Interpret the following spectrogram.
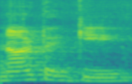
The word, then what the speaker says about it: Nautanki: I'm gonna go for a pronunciation try here. Please let me know if it's wrong. Nautanki? Yeah, Nautanki.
